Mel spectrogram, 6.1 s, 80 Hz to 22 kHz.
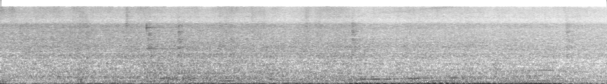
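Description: Mercedes-Benz OM-924 LA four-cylinder inline diesel engine of an OF-1721L BlueTec 5 bus, running with a deep, steady rumble. About three and a half seconds in it grows louder, with a rising note as it picks up revs.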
